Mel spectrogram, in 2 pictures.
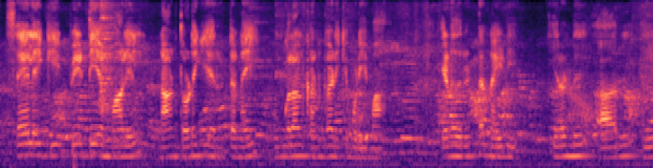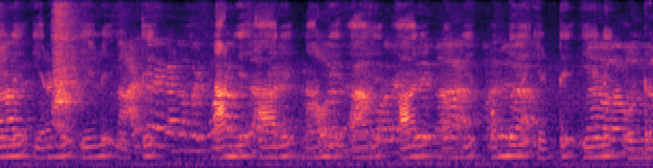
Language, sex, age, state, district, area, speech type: Tamil, male, 18-30, Tamil Nadu, Madurai, rural, read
